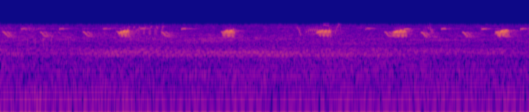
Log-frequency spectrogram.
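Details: Common chaffinch calling in the afternoon: short, bright call notes repeated about every second, with faint sliding notes from other birds over a steady low hum.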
